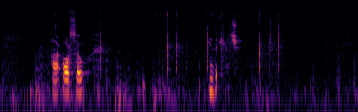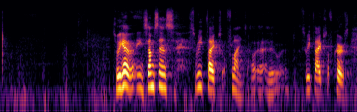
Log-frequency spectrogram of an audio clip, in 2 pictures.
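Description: An older man speaks calmly, as if lecturing.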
